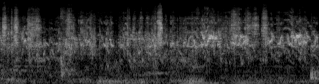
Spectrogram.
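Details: Budgies in an aviary giving a steady stream of high, scratchy chirps and squeals, many birds overlapping in constant chatter.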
